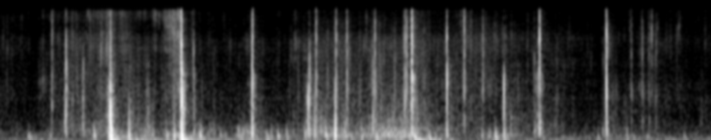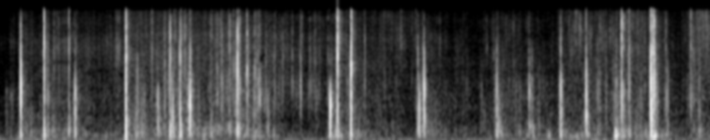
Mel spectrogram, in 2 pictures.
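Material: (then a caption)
Plastic film. Fingertips with short nails press and rub the clear plastic film wrapped around an elongated bundle of small white plastic faux pearls lying on cloth, crinkling it. Sharp, bright crackles and crisp snaps come in irregular bursts over a soft low rustle, with brief quiet pauses between clusters.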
